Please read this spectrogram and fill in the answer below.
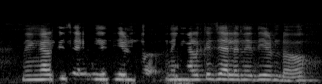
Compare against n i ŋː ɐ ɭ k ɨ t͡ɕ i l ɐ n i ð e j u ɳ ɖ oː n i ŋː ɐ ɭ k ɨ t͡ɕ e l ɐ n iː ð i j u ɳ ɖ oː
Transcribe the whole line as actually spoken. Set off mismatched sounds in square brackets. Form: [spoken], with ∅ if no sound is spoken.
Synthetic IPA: n i ŋː ɐ ɭ k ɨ t͡ɕ [e] l ɐ n i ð [i] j u ɳ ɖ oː n i ŋː ɐ ɭ k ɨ t͡ɕ e l ɐ n [i] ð i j u ɳ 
